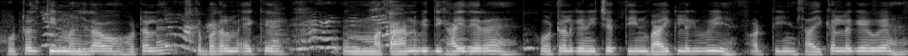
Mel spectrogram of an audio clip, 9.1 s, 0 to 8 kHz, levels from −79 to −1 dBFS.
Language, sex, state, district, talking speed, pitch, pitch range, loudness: Bhojpuri, male, Bihar, Saran, 190 wpm, 140 Hz, 135-145 Hz, -22 LUFS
